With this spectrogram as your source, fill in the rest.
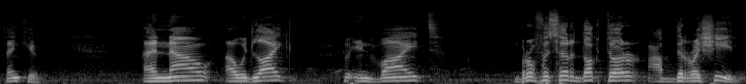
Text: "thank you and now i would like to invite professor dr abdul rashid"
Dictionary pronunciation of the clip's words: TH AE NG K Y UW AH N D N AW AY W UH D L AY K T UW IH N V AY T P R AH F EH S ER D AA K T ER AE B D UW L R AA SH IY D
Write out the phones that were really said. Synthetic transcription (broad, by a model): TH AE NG K Y UW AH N N AW AY W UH D L AY K T UW IH N V AY T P R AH F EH S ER D AA K T ER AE B D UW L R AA SH IY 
